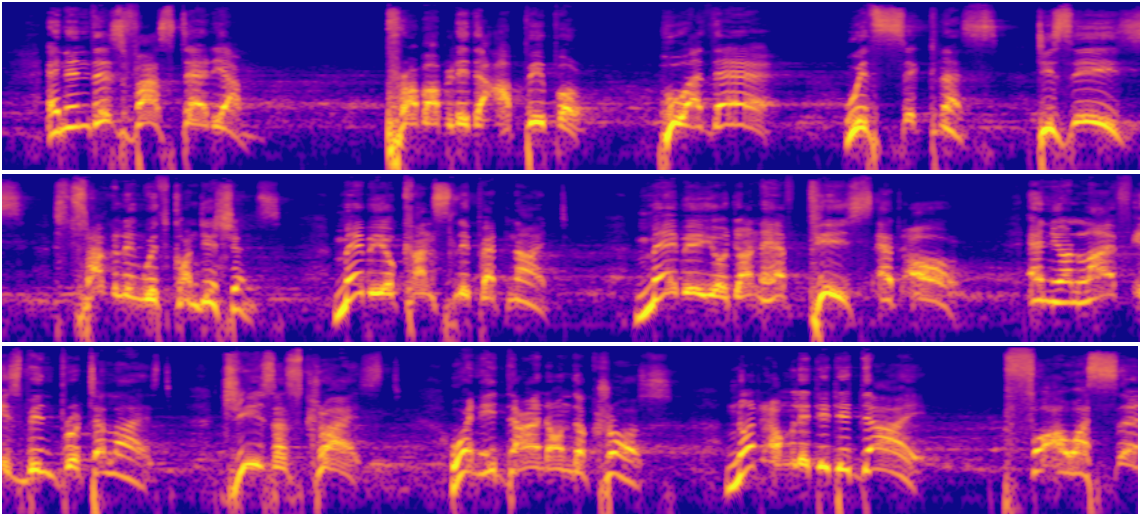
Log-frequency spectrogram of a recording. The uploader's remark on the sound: preached at the Annual Good Friday Celebration held at Orlando Stadium on the 07th of April 2023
